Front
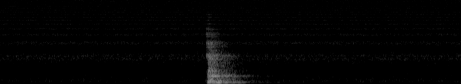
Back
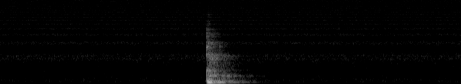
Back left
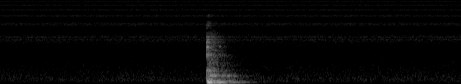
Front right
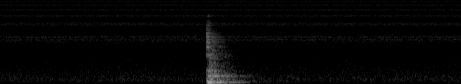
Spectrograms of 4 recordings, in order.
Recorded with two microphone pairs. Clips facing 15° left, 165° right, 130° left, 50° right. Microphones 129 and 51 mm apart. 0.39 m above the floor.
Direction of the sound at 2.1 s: 175° right.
